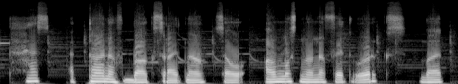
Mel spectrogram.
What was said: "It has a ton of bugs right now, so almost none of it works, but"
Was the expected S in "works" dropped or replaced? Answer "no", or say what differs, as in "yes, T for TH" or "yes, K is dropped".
no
